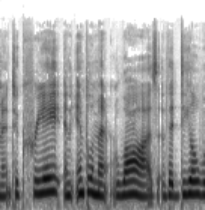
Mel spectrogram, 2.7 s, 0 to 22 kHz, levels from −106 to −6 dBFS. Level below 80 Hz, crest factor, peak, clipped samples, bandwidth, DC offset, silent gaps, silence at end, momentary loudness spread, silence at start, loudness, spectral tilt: -52 dBFS; 14 dB; -4 dBFS; under 0.1%; 12.5 kHz; under 0.1%; none; 0 s; 7 LU; 0 s; -17 LUFS; -6 dB/octave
